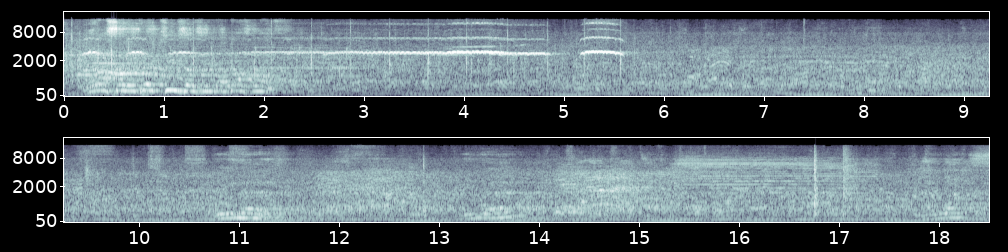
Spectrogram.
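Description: A man speaks into a microphone, heard through loudspeakers in a large open space.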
